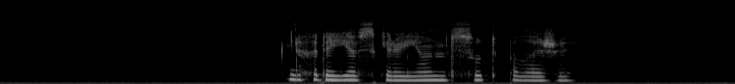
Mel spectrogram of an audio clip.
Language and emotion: Russian, sad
